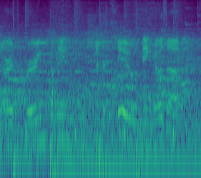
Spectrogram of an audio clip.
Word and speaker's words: Mangoza: Number two, Mangoza, which gets pronounced as mangoose 9 times out of 10.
